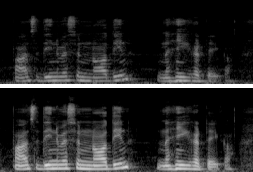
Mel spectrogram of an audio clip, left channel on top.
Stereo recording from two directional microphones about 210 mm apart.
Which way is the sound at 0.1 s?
45° right (ahead or behind).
